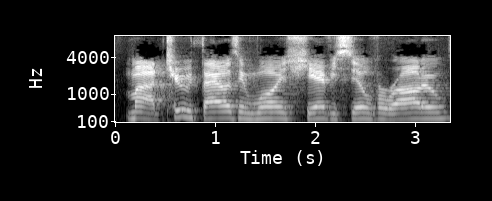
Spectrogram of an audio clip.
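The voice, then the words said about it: Exaggerated Southern US accent. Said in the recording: “In my most southern accent.”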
